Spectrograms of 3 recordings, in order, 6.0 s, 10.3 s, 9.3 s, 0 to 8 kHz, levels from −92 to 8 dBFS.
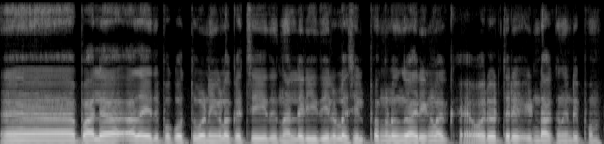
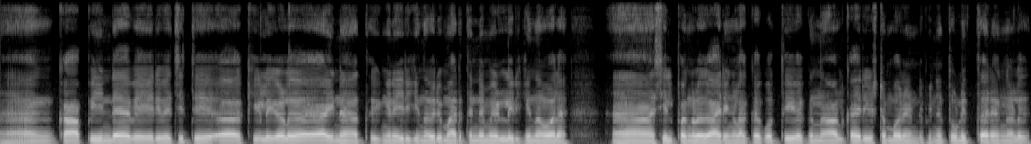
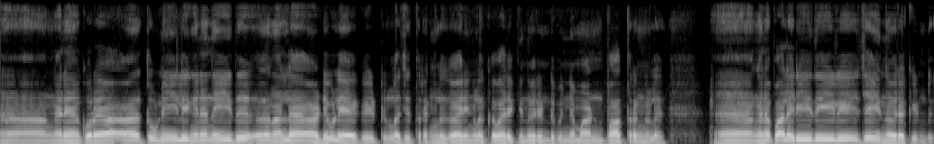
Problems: none marked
